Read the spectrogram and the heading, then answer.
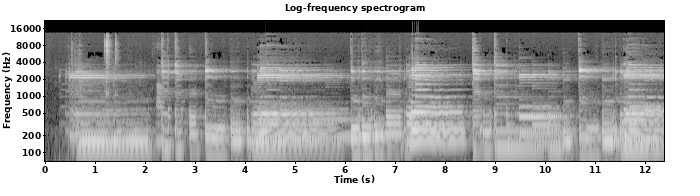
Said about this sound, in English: Okay, so we'll start off with a reverb.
